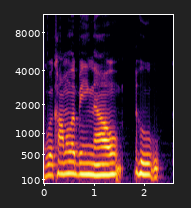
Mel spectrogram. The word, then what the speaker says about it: Kamala: I feel like I keep saying her name wrong. Kamala, right? It's Kamala.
